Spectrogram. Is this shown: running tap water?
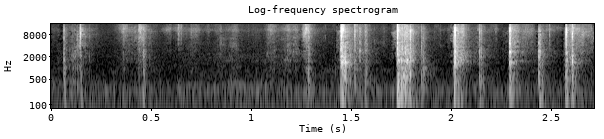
no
